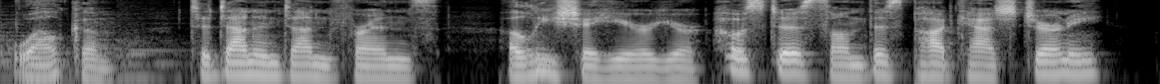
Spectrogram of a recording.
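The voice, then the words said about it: Sick-sounding, strained voice. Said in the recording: “As you can hear from my voice, spring illness has taken hold of me ... an hour with this voice is not the balm”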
